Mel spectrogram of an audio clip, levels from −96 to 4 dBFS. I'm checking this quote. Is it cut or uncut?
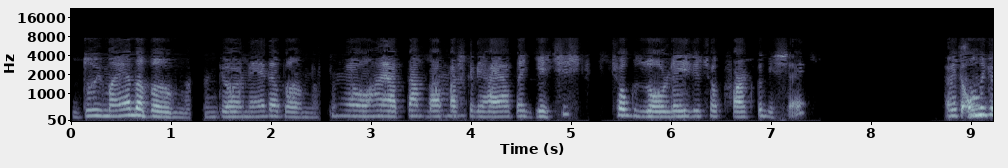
uncut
